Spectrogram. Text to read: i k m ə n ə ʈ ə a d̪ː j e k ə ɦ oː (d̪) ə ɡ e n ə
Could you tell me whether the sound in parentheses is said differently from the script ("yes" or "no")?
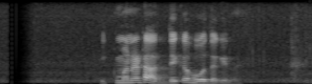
no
